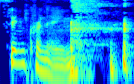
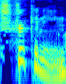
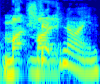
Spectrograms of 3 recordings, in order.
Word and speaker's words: strychnine: I've been poisoned by synchronine. Synchronyne, whatever it's called. Strychnine. Strychnine.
